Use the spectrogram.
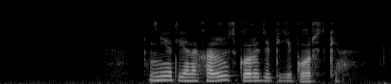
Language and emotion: Russian, neutral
